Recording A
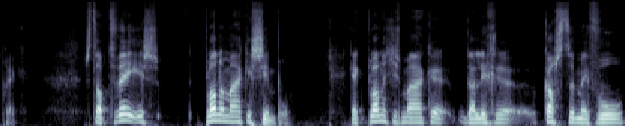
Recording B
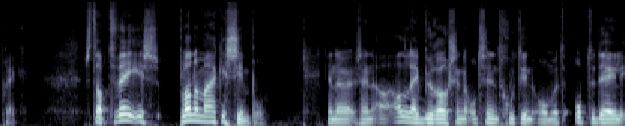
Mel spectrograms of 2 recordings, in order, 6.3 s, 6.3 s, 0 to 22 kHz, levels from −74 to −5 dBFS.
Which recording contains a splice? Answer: B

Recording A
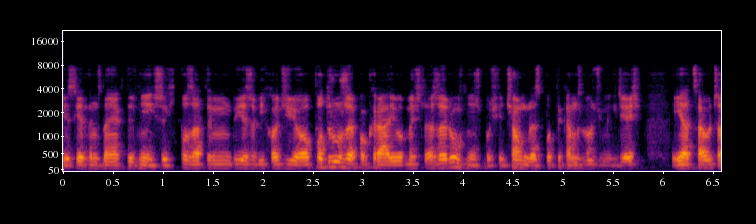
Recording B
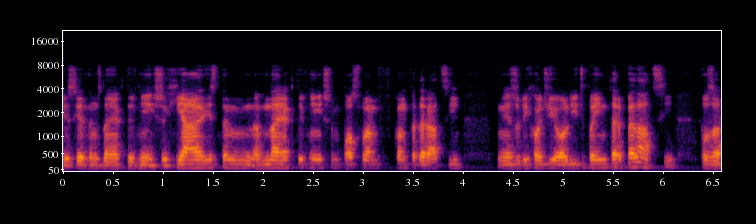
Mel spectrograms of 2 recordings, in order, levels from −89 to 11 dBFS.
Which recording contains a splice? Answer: A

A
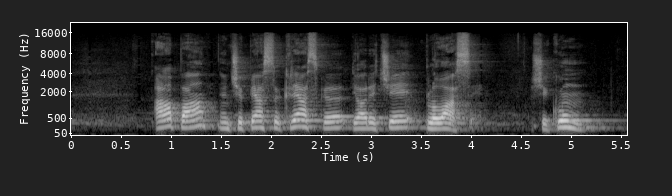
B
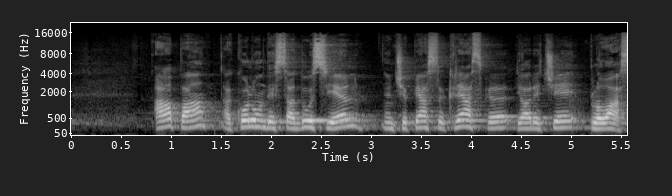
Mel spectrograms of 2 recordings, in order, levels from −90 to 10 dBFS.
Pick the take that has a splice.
A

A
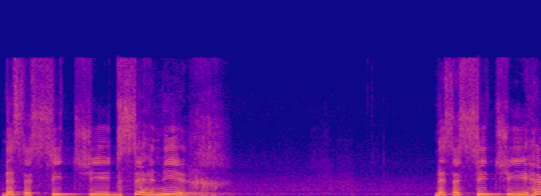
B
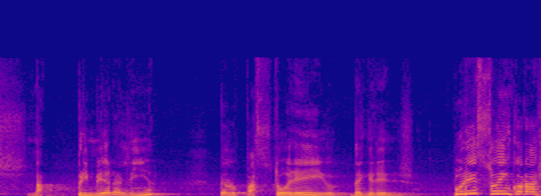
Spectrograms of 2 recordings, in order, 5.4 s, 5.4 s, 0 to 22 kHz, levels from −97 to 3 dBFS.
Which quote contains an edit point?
B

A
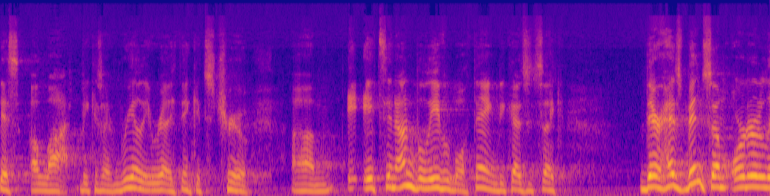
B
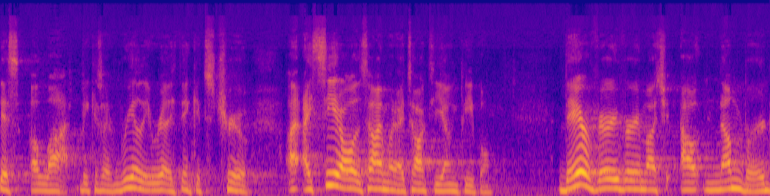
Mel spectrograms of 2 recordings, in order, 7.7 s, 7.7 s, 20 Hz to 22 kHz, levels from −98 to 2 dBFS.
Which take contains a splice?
A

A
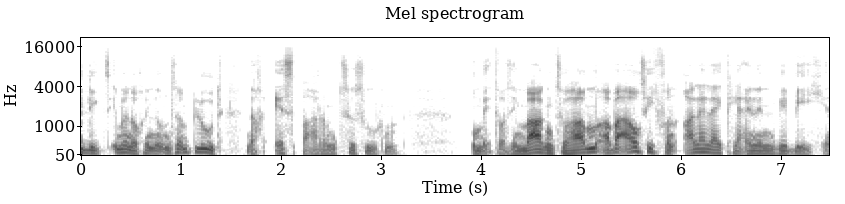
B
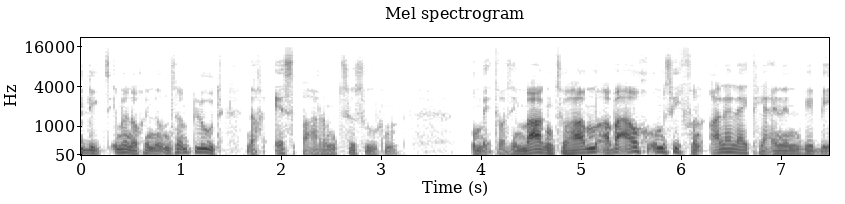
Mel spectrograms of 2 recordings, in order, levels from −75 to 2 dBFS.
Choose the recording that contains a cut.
A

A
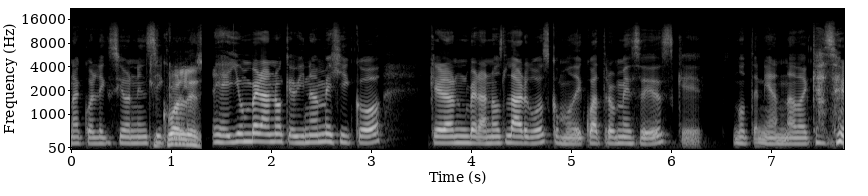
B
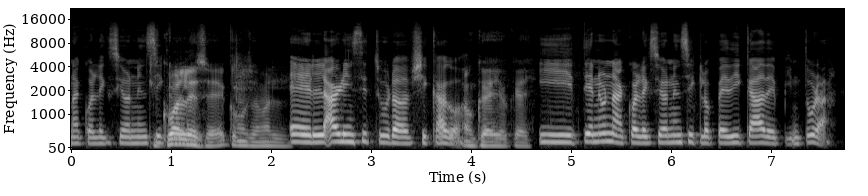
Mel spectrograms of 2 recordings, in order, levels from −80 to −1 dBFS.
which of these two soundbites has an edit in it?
A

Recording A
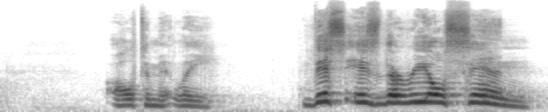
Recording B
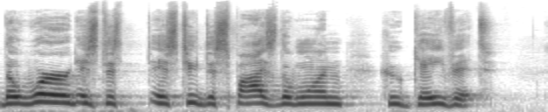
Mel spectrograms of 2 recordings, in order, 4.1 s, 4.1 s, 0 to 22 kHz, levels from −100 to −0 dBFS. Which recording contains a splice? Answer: A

